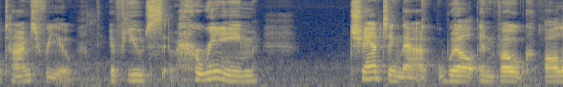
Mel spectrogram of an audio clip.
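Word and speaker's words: hrim: is harim spelled h-r-h-r-e-e-m and pronounced sorry h-r-i-m pronounced hreem and literally all you need to do you can do it with ohms and i'll just sing it a couple times for you if you hareem chanting that will invoke all of these things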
